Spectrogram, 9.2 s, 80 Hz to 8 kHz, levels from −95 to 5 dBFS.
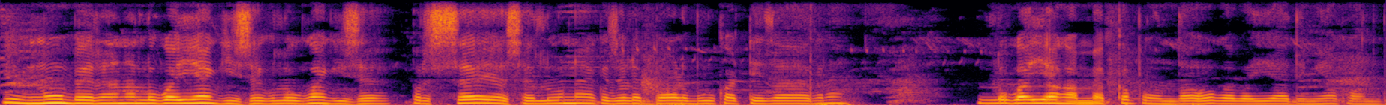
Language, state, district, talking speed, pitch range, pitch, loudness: Haryanvi, Haryana, Rohtak, 210 wpm, 205-240 Hz, 220 Hz, -16 LUFS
